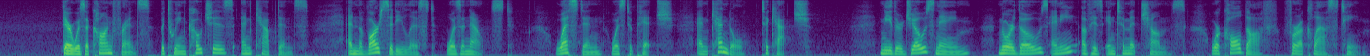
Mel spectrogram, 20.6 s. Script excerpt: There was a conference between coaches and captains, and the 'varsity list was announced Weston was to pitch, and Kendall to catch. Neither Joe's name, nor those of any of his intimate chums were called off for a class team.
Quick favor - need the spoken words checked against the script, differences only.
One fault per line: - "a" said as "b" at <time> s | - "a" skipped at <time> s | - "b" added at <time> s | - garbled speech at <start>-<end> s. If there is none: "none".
- "of" skipped at 15.7 s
